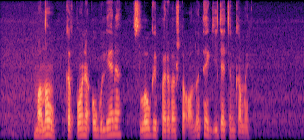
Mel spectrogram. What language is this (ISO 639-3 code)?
lit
